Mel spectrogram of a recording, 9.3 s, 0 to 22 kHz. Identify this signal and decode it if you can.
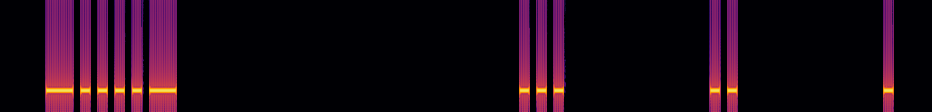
Morse code, heard as a keyed tone, about 14 wpm, spaced as for 5 wpm, 680 Hz. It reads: - SIE
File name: Morsekurs / Witze / Witz 13 Mai 2025 25 F70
